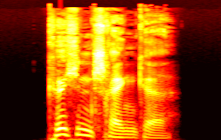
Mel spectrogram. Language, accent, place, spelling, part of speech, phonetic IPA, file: German, Germany, Berlin, Küchenschränke, noun, [ˈkʏçn̩ˌʃʁɛŋkə], De-Küchenschränke.ogg
- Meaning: nominative/accusative/genitive plural of Küchenschrank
